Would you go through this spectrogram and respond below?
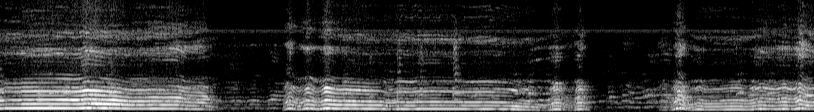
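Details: A three-year-old female Siberian Husky howls in reply, giving long, steady howls that waver and break into yips at the ends.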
